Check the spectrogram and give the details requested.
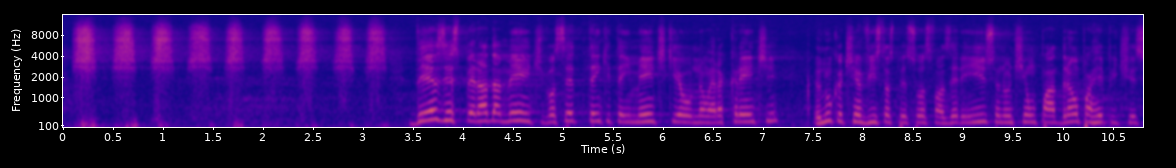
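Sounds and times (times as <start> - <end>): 
voice imitating a pressure cooker hissing: 0.0 - 3.5
speech: 3.5 - 10.7.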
